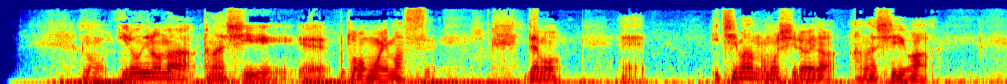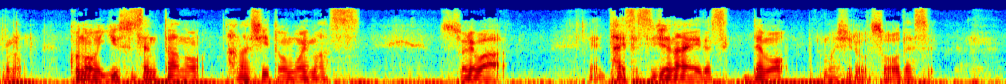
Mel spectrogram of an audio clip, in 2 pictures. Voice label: Japanese Conversation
